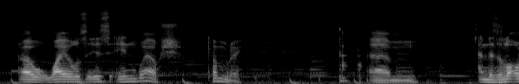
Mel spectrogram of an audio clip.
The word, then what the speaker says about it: Cymru: Um and he and he's been trying to teach me how to pronounce certain things in Welsh as well, like Cymru which is what Welsh uh Wales is in Welsh, Cymru.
